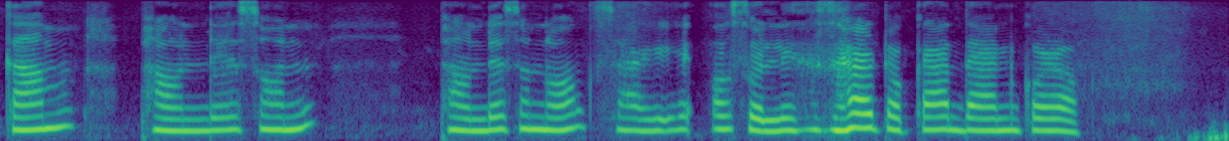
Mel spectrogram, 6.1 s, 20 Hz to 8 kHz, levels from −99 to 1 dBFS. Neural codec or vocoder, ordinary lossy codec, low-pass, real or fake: codec, 16 kHz, 8 kbps, FunCodec, trained on Chinese and English, 25 frames a second; none; none; fake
